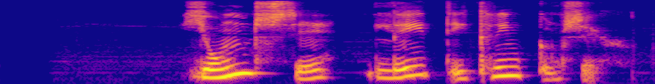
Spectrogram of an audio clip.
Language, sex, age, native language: Icelandic, female, 10, Icelandic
